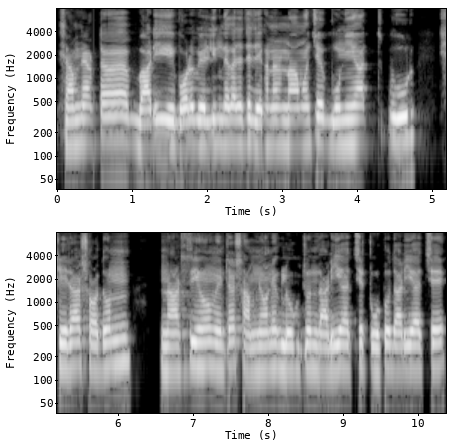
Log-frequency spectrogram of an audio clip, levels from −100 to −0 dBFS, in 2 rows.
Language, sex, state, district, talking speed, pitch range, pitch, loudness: Bengali, male, West Bengal, Dakshin Dinajpur, 140 wpm, 140-155 Hz, 145 Hz, -15 LUFS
